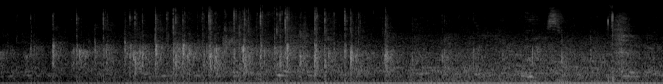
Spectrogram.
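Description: An audience applauds with a steady wash of many overlapping hand claps at moderate loudness, holding for several seconds before thinning out slightly toward the end.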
